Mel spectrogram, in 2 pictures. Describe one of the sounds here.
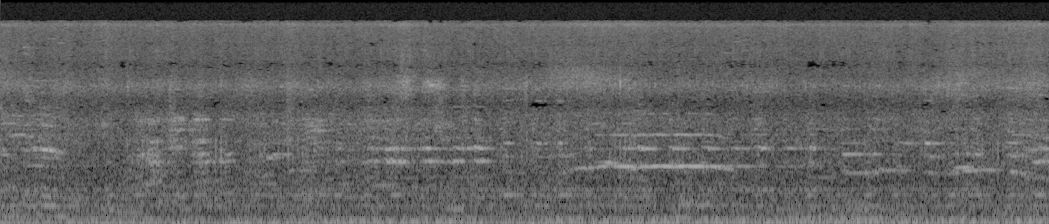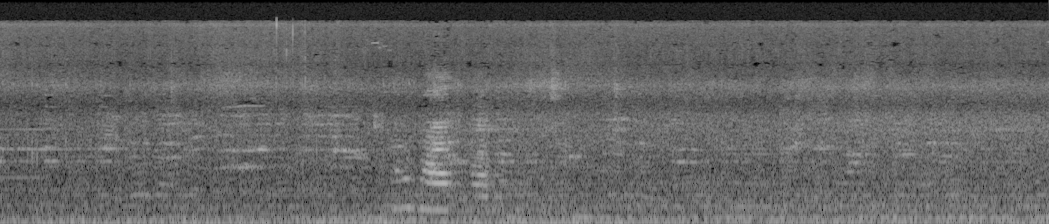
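A cat purrs softly and steadily up close.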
